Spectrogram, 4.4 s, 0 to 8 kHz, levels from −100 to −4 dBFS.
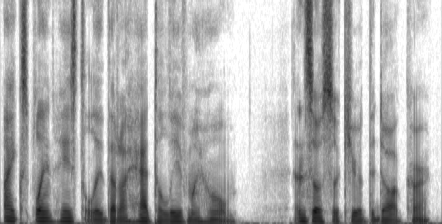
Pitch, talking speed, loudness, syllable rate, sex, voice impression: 105 Hz, 215 wpm, -20 LUFS, 6.1 syllables/s, male, masculine, slightly gender-neutral, young, slightly adult-like, very relaxed, very weak, dark, soft, slightly muffled, fluent, cool, slightly intellectual, very refreshing, sincere, very calm, mature, friendly, reassuring, slightly elegant, sweet, very kind, very modest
